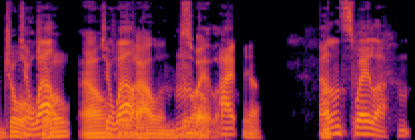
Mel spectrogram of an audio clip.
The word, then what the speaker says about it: Valenzuela: But it's Valenzuela. Valentine and Venezuela together. Oh, we didn't make that clear either when we started. It's Joel, not Joel. Joel. Valenzuela.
